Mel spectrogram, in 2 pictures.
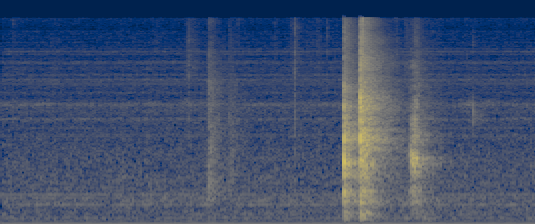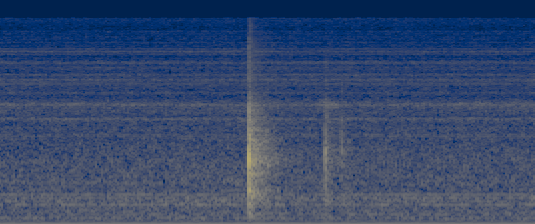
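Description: Craft tools handled on a wooden work board: a loud metallic clatter about two and a half seconds in as the scissors are set down, and a single sharp knock near six seconds.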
